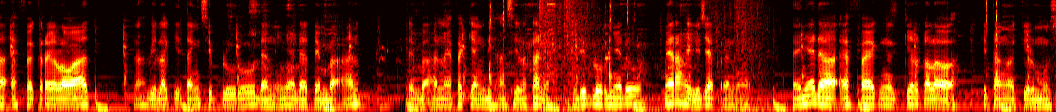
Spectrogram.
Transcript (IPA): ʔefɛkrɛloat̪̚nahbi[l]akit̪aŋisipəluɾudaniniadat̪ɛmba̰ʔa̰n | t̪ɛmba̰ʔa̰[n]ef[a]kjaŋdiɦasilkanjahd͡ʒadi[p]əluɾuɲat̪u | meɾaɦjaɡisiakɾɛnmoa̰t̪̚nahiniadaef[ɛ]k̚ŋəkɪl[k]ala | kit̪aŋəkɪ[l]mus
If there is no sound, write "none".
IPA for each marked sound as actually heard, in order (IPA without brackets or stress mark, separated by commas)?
l, n, ɛ, p, ɛ, k, l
